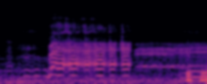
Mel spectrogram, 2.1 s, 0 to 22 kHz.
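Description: A sheep in the video game Divinity: Original Sin 2 gives a short, loud, wavering bleat lasting under a second, followed by quieter game sounds and a low murmur.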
